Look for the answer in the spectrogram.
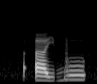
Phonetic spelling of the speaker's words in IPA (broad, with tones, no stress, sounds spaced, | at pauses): ʔ a˧˩ j b u˧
